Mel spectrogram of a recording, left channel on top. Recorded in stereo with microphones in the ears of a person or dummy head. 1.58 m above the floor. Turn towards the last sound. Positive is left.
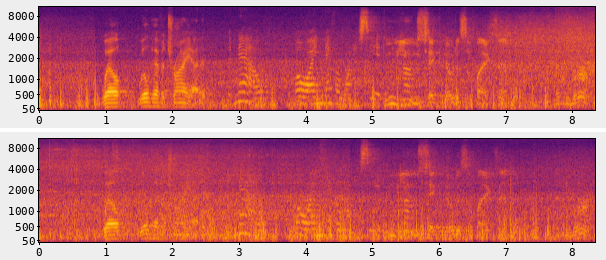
turn(degrees=85)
